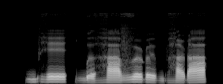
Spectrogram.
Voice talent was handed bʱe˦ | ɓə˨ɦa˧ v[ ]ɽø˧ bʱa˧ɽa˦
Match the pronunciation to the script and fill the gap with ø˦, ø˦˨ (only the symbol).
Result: ø˦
